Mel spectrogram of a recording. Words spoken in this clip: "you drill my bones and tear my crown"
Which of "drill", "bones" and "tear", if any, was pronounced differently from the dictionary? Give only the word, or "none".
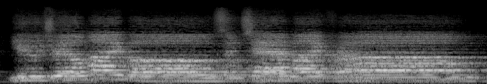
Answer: bones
